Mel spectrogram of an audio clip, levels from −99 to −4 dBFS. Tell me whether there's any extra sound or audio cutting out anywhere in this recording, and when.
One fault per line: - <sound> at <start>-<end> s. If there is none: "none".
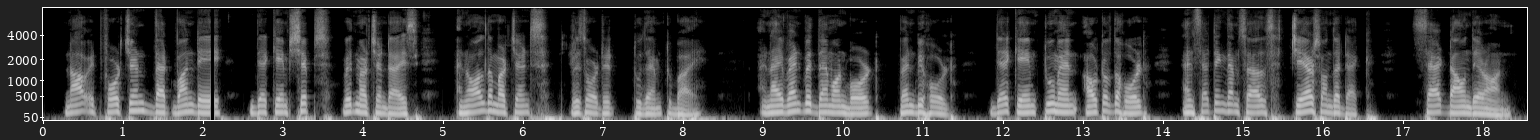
- dropout at 2.1-2.1 s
